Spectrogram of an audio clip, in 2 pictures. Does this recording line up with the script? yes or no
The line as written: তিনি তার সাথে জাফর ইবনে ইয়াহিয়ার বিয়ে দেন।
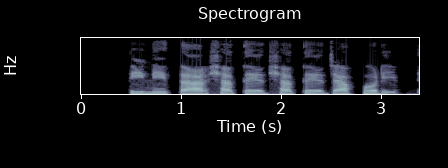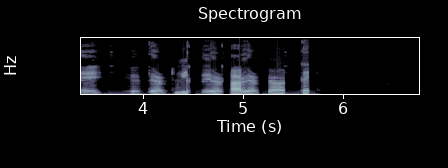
no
